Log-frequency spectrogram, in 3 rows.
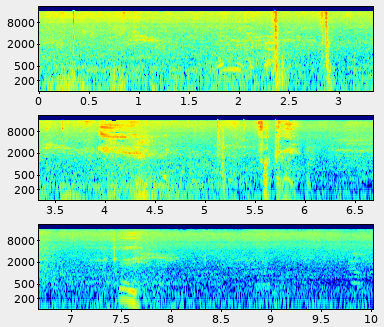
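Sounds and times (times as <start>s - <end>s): low rumbling handling noise: 0.0s - 6.2s
car door clicks: 2.3s - 3.1s.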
